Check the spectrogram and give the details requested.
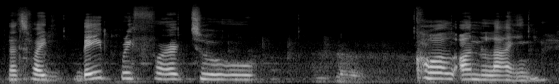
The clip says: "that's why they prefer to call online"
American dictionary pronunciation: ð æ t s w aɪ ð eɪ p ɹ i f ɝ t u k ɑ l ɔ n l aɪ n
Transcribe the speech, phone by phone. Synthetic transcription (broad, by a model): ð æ t s w aɪ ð eɪ p ɹ i f ɝ t u k ɑ l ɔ n l aɪ n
